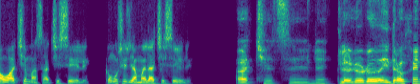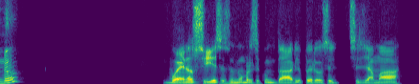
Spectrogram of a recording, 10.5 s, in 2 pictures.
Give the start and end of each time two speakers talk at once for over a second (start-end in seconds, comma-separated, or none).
none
